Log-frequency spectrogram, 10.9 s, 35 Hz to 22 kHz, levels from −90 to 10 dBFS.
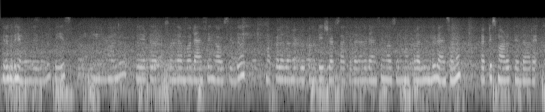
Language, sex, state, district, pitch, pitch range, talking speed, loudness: Kannada, female, Karnataka, Bellary, 225 Hz, 215-235 Hz, 115 wpm, -18 LUFS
